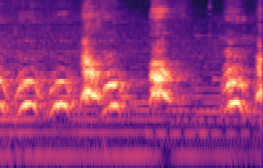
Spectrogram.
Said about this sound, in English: Hey, boy. Sit. Great pair of dogs you've got here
